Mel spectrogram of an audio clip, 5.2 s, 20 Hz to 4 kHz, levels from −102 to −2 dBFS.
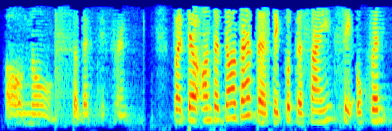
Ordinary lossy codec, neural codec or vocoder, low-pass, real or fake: MP3, 16 kbps; codec, 16 kHz, 0.4 kbps, LongCat-Audio-Codec; 3.6 kHz; fake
